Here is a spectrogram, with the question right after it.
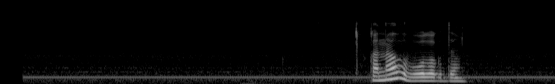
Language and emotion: Russian, neutral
